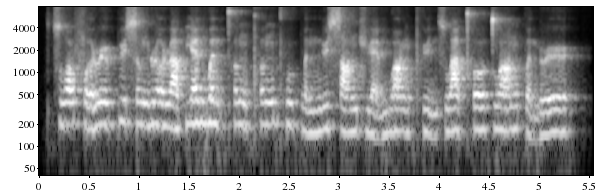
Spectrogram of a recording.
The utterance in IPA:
t͡swɔ˧˥fɤ̰˨˩ɻɻ̩˥˧py˥˩ sʊ˥ŋɻɤ˥˩ɻä˧˥ pjɛ˥n̪wə˥˧nt̪ʰɤ˥˩ŋpʰɤ˥ŋ pʰu˥˩pwə˩n n̪y˧˥ sɑ˧˥ŋɕɥɛ̰˨˩mwɑ˥˩ŋ pʰy̰˨˩nswä˥˩ t̪ʰo˥ʊ̯t̪wɑ˥ŋpə̰˨˩n ɻɻ̩˥

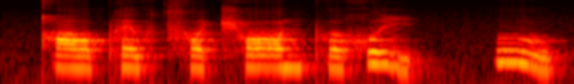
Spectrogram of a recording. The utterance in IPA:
qʰɔːpʰɛxʷ t͡sʰɔt͡ʃʰɔːnʲ pʰoχʷi | u

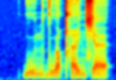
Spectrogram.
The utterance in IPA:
ɠun ɡu qʰinɕæ

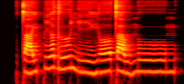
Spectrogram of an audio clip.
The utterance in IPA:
t̪a˩˧jpi˧˥ə̯ dɯː˧˥ ɲiː˧˩jɤː˧˥t̪a˥˨w nuː˧m

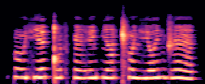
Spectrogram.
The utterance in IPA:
kɔ̃u̯fʲɛ ɡ͡ǃœ̃fkɛ̃ɦɪlʲ bʲã ǁʰõlʲvʲɔi̯ nd͡ʒɛ̃

